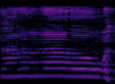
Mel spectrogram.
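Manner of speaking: high, long drawn-out mock wail; retold tearful wail. Sister answers her brother about staying put, retold tearful wail. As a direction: whine it out, stretching the words. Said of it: "And I cried".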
